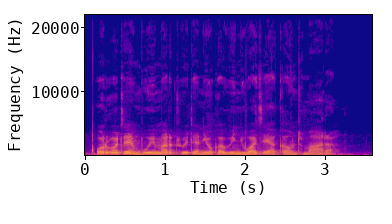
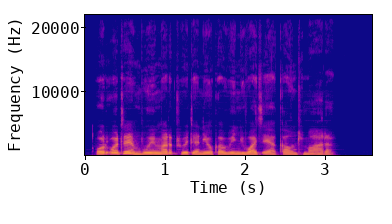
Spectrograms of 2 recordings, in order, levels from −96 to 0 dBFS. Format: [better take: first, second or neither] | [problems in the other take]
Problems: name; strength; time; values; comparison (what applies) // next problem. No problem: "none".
first | noise reduction (neural mask model DeepFilterNet 3)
